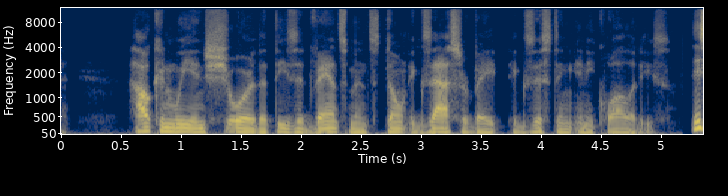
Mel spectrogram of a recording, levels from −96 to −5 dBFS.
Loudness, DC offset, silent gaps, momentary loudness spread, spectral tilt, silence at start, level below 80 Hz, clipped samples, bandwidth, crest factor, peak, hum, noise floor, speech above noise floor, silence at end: -29 LUFS; under 0.1%; 5.18-5.24 s; 9 LU; -6 dB/octave; 0 s; -42 dBFS; under 0.1%; 12 kHz; 18 dB; -10 dBFS; none; -59 dBFS; 32 dB; 0 s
